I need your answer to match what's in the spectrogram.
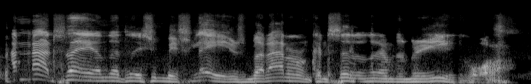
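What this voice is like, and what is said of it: Abraham Lincoln impression. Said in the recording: “That was a good Lincoln impression. That really sounded.”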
